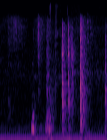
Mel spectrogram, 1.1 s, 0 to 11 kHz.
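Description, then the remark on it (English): Dice are dropped and clatter onto a hard surface in a quick series of sharp clicks and rattles, fairly loud, with no voices. The roll is for a shotgun shot in a game and comes up 8. “This doesn't bode well for the shotgun if you can't hold your dice properly.”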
